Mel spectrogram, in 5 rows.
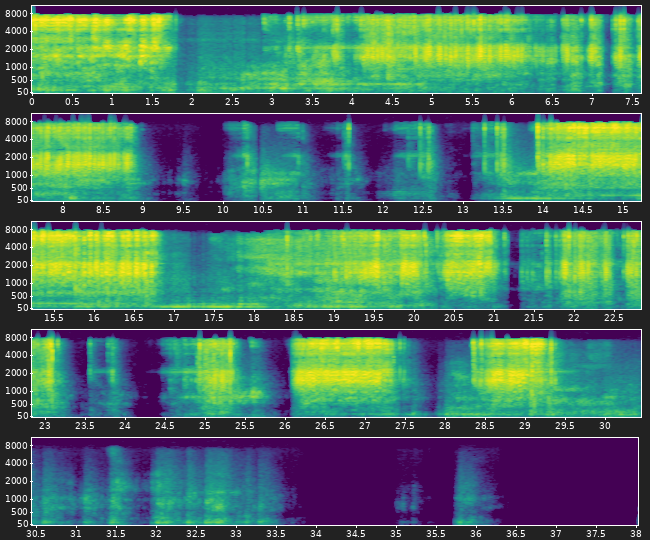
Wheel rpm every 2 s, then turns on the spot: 50, 10, 20, 20, 10, 0, 0, 60, 20, 10, 20, 20, 10, 30, 20, 0, 0, 0, 0.
4-10 20-24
